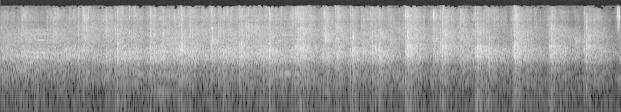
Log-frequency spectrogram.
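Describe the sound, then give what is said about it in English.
Scattered applause from a small group in a church, a steady patter of individual hand claps lasting several seconds at moderate volume, with no voices over it. “Yeah, just a few claps.”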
